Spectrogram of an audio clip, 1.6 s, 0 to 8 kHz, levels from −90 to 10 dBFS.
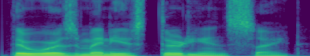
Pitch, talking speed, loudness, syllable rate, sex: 115 Hz, 310 wpm, -15 LUFS, 8.6 syllables/s, male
